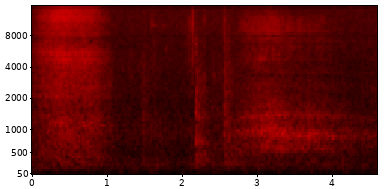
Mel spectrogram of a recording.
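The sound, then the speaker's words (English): Slow, deep breaths taken in and out, soft airy rushes that rise and fade in long swells, faint and unhurried. “I just want to take a moment and invite you to take three deep breaths with me. Ready?”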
